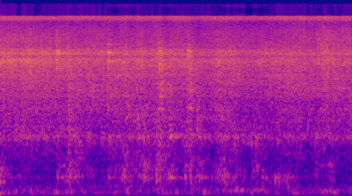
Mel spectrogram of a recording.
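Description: Chunks of young jackfruit are stirred in a frying pan, producing a loud, dense and unbroken sizzle with faint scraping throughout.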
